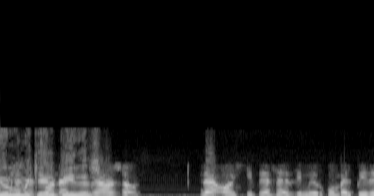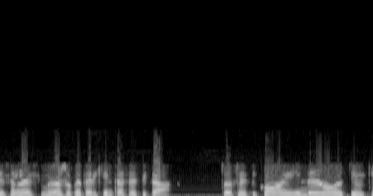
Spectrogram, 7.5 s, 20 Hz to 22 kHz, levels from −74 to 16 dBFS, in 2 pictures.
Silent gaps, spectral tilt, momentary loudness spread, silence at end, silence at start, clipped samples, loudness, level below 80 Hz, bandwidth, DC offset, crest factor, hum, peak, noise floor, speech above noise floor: none; -7.5 dB/octave; 8 LU; 0.1 s; 0 s; under 0.1%; -13 LUFS; -44 dBFS; 8 kHz; under 0.1%; 14 dB; 50 Hz at -45 dBFS; 0 dBFS; -46 dBFS; 34 dB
